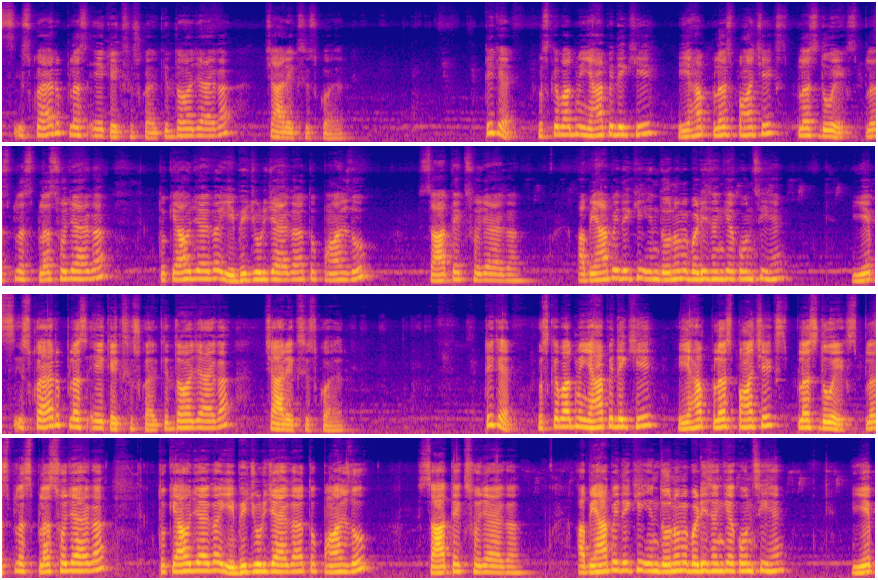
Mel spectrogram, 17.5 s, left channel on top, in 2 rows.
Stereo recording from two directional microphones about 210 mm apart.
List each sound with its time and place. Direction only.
0.1 s speech: 40° right (ahead or behind)
4.8 s speech: 35° right (ahead or behind)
